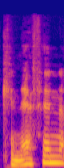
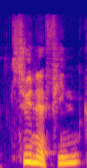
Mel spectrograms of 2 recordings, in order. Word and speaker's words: Cynefin: auch hier würde ich mal empfehlen, ähm, wenn irgendjemand weiterlesen will, mal zu recherchieren, zu googeln nach dem Begriff Kneffin, also schreibt mir den C-Y-N-E-F-I-N, Zynefin quasi, aber wird mhm. Kneffin ausgesprochen.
